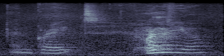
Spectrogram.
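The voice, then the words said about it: Polite customer service voice. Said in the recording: “¿Por qué te cambió la voz? ... customer service voice”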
